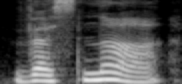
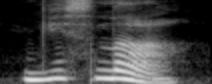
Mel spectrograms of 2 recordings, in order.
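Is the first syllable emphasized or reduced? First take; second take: emphasized; reduced. First: The first syllable is full and emphasized. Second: The first syllable is weak and reduced. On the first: The speaker calls it wrong. "It's not vesna" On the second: The speaker calls it right. "de-emphasize the first syllable"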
